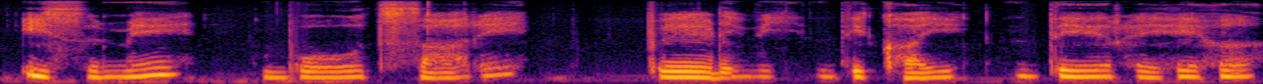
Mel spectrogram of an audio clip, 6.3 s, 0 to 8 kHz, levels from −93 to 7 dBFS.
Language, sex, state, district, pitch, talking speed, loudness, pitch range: Hindi, female, Uttar Pradesh, Saharanpur, 170 Hz, 85 wpm, -17 LUFS, 155-180 Hz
